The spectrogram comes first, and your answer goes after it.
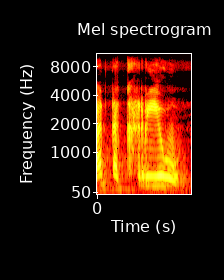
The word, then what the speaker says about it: ตะคริว: คะ เขา บอก ว่า ตะคริว สะกด ให้ รอ เรือ ด้วย นะ คะ มี ตัว ร เรือ ควบ กล้ำ เป็น อาการ หด เกร็ง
